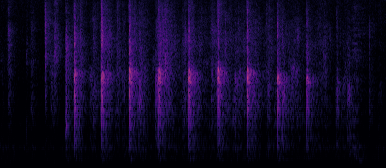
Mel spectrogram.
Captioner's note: audience applauds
